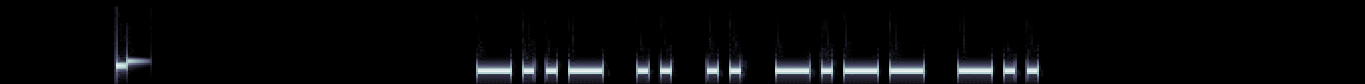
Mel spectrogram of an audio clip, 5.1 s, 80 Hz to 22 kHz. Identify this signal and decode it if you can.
Morse code, heard as a keyed tone, about 27 wpm, 700 Hz. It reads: XIIYD
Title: Code Groups - 5 Letter:Numbers - 28wpm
